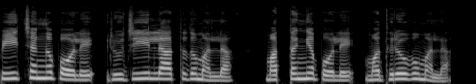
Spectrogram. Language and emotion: Malayalam, neutral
